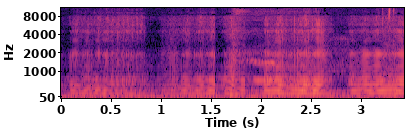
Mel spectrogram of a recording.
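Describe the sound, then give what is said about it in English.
A man snores loudly during the night, recorded on an iPhone voice recorder, with rough, buzzy breaths repeating in quick succession over a few seconds, each separated by a brief pause. “That's him snoring all night long.”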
